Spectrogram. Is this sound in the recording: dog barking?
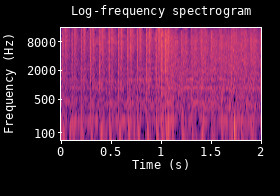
no

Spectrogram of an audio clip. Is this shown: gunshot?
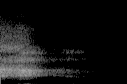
no

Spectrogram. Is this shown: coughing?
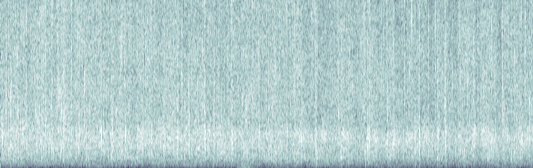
no

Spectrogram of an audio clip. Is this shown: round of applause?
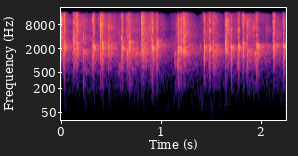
yes

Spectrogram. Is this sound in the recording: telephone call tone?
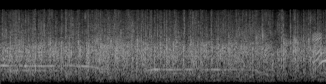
no

